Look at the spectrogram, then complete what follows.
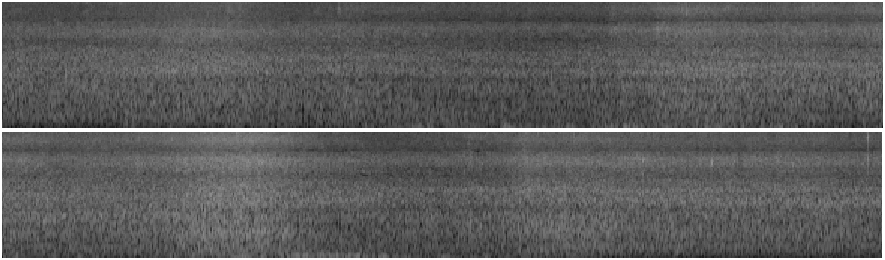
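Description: Ocean surf breaking and washing up the sand at the shoreline, with wind rumbling on the microphone; a louder wave wash swells up about seven seconds in.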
